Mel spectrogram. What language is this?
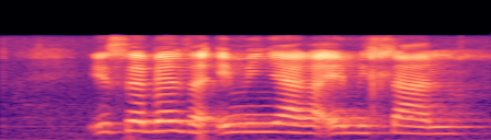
Zulu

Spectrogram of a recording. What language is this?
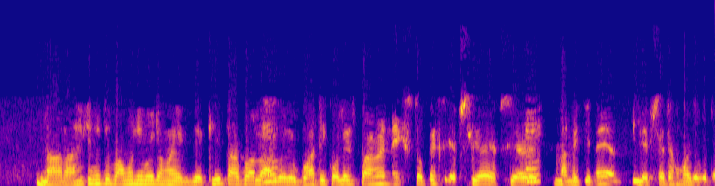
Assamese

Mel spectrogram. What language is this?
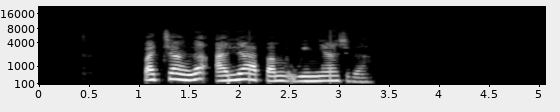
Chiquián Ancash Quechua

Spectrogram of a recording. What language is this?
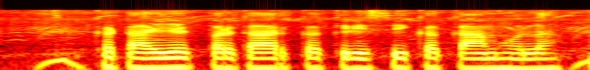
Bhojpuri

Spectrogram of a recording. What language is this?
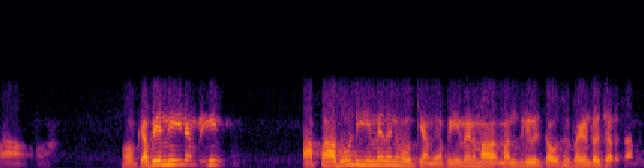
Malayalam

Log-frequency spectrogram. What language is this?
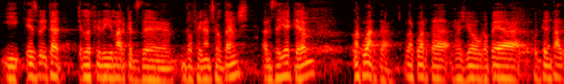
Catalan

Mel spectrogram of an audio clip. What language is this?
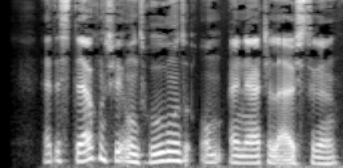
Dutch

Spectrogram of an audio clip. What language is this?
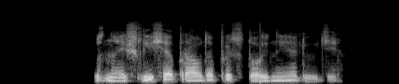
Belarusian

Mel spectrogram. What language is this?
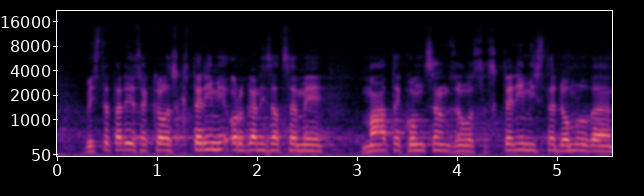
Czech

